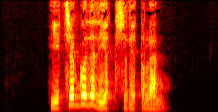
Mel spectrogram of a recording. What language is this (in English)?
Kabyle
